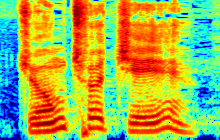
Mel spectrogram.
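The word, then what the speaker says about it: 中秋节: 그랬더니 이렇게 발음하더군요. 중추지.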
